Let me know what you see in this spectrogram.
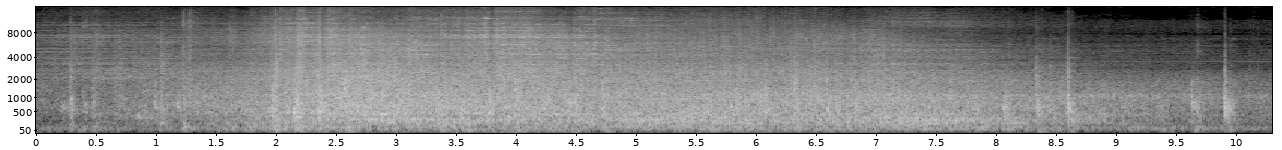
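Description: A train passing by, building up to its loudest about two seconds in and fading away toward the end, with a few sharp wheel clacks over the rail joints near the end.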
